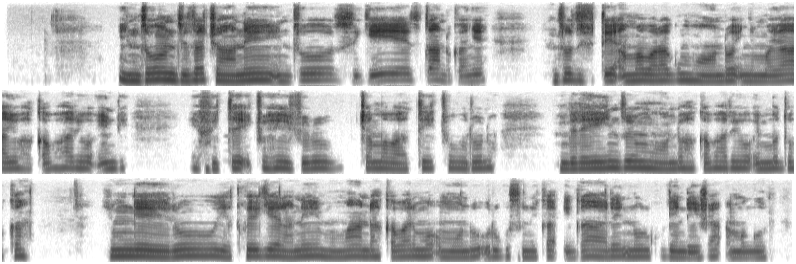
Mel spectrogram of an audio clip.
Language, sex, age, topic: Kinyarwanda, female, 25-35, government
